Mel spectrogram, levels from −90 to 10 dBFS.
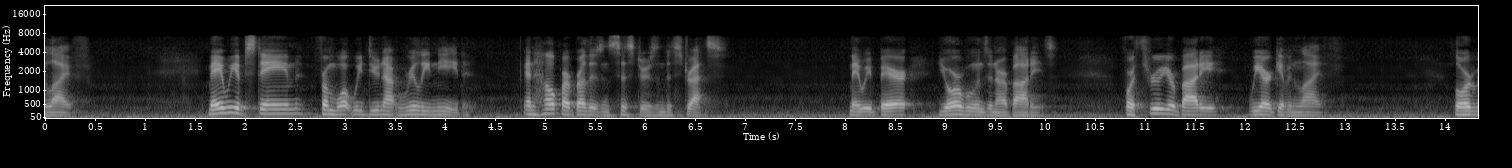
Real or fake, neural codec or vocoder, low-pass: fake; codec, 24 kHz, 1.2 kbps, DualCodec; 7.2 kHz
